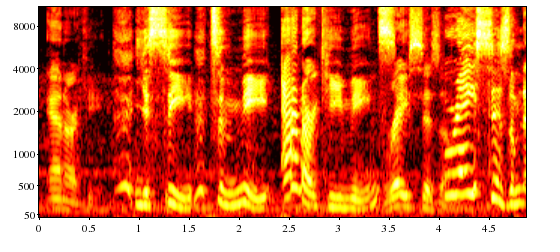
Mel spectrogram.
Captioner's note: excited inhale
